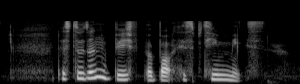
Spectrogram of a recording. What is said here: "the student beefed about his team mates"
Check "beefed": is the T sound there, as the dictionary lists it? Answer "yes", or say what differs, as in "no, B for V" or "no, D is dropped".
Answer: no, T is dropped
